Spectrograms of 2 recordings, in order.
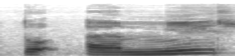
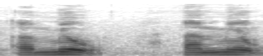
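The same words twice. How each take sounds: First: "আমির" بطيء بفم رقيق; قل "আমির" مرقق الراء ببطء; thin r in amir. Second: "আমির" بشفاه مستديرة وراء مفخمة; قل "আমির" بفم مستدير مفخم; heavy rounded amir. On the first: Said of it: "মুখটা পাতলা করে পড়বো". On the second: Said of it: "মুখটা গোল হয়ে যাবে". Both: Shown as a demonstration.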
